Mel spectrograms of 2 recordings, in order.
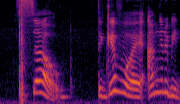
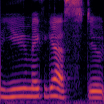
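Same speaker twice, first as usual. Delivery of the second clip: normal talking voice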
